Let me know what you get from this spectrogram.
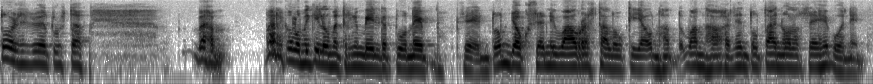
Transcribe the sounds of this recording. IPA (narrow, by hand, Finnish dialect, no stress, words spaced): toˑise søˑe jɑ tuostɑ ʋæhæm pɑr kolome kilometriː meˑiltæ tuonˑe see nyt on joksˑeːnˑiʋ ʋɑˑurɑs tɑlokiːj jɑ onhɑn ʋɑnhɑhɑn se on nyt tɑˑinu olːɑs se heʋonʲeni̥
